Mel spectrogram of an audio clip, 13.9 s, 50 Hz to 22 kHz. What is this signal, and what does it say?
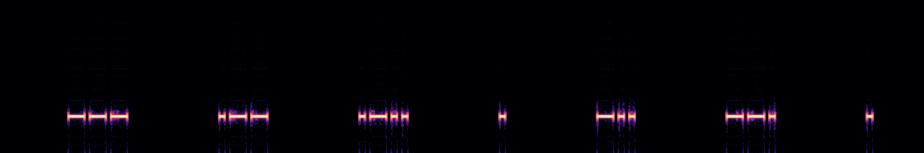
Morse code, heard as a keyed tone, about 15 wpm, spaced as for 5 wpm, 1000 Hz. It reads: OWLEDGE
